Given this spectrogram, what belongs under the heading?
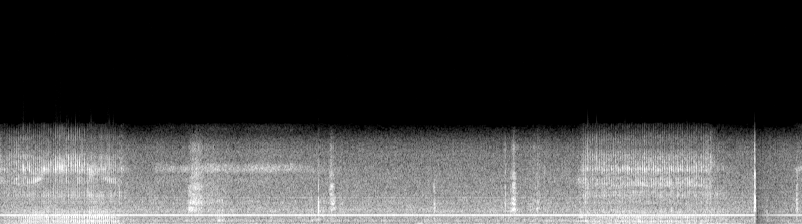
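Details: English Bulldog sleeping in a recliner: two long, rough, rattling breaths separated by quiet stretches over a steady background hum: snoring.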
